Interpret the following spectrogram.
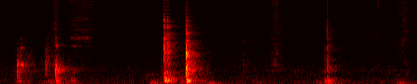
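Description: Kitchen knife scoring a king oyster mushroom on a wooden cutting board, the blade knocking on the board in a handful of sharp taps. The loudest are two close knocks a little under two seconds in.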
